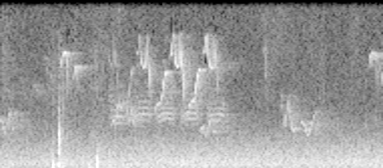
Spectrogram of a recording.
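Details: Male American Redstart sings a string of high, thin, slurred notes lasting about two seconds, faint against steady hiss, after a few sharp knocks; warm June morning on a narrow cedar- and shrub-lined trail heading to a wetland, park edge.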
